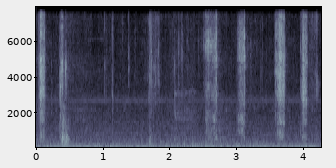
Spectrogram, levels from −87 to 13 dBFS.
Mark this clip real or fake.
real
